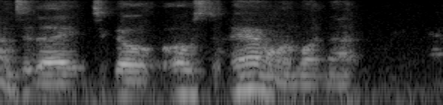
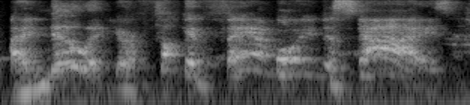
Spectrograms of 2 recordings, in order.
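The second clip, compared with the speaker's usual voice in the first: high, loud, gleeful gotcha shout; accusing shout; 5 dB louder than usual. Retold or imitated. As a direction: bust him loudly. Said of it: "Disney to be like".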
